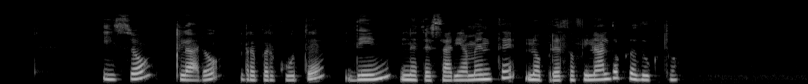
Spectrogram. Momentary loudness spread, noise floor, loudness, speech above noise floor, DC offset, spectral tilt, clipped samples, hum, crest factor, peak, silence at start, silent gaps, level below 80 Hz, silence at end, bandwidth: 9 LU; -75 dBFS; -26 LUFS; 50 dB; under 0.1%; -6.5 dB/octave; under 0.1%; none; 16 dB; -10 dBFS; 1.05 s; none; -76 dBFS; 1.3 s; 10.5 kHz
